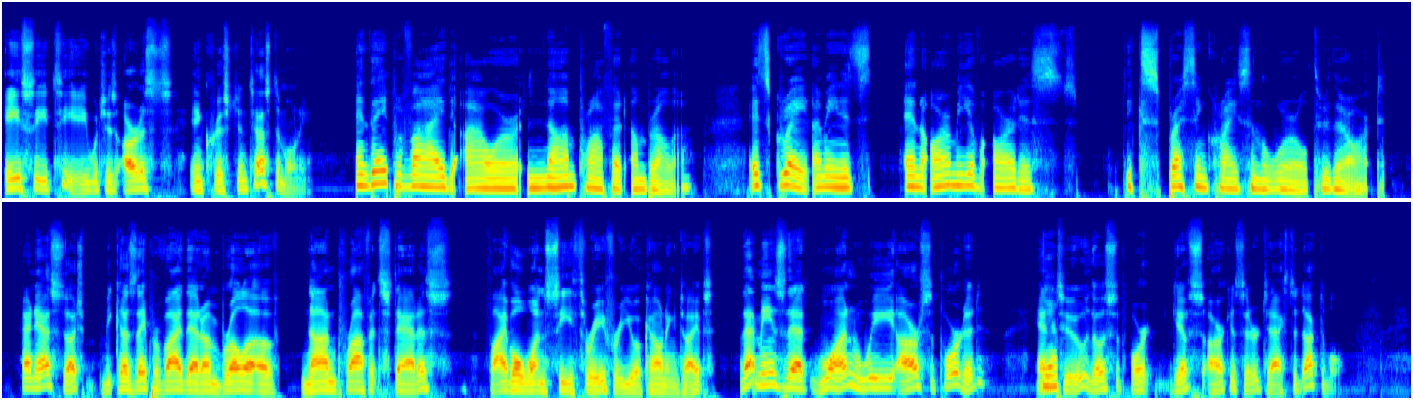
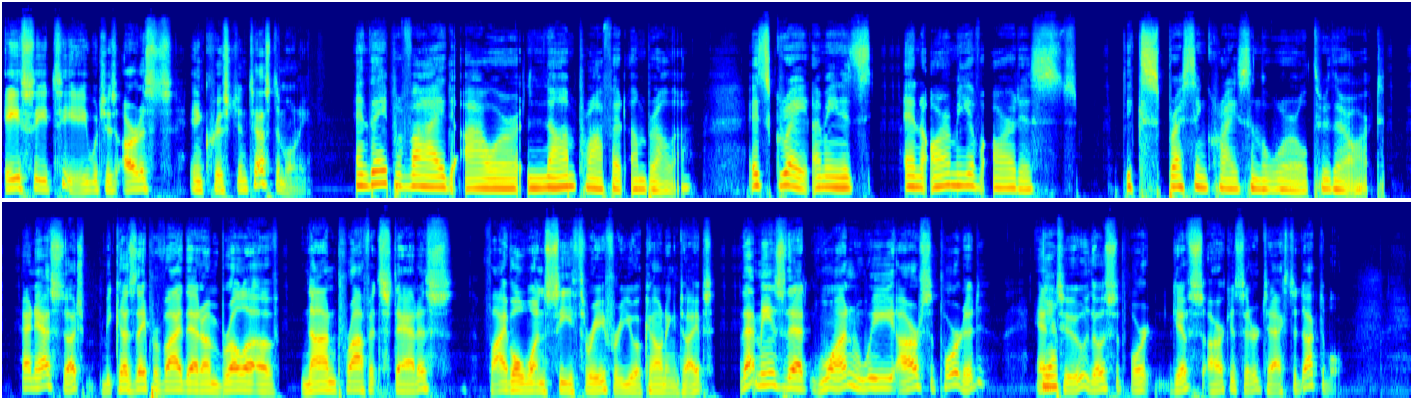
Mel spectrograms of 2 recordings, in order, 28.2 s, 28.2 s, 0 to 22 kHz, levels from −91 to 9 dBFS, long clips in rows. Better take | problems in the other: second | muffled; very; fading above 1 kHz

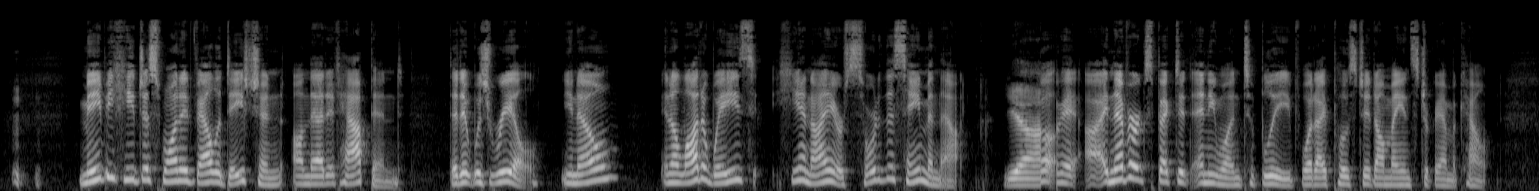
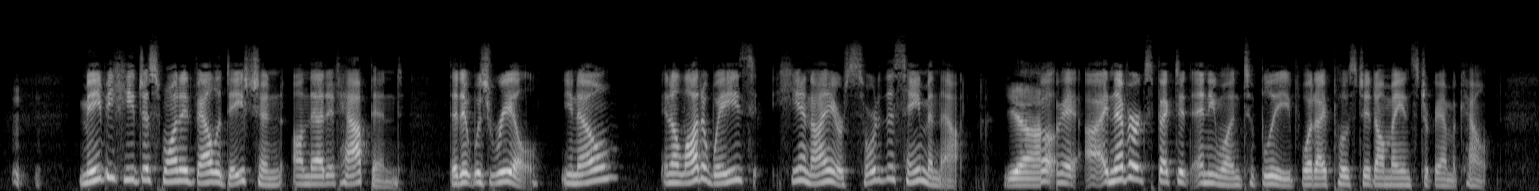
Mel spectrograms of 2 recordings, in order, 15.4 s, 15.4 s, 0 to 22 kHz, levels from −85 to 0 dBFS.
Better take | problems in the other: first | muffled; very slightly; fading above 4.5 kHz

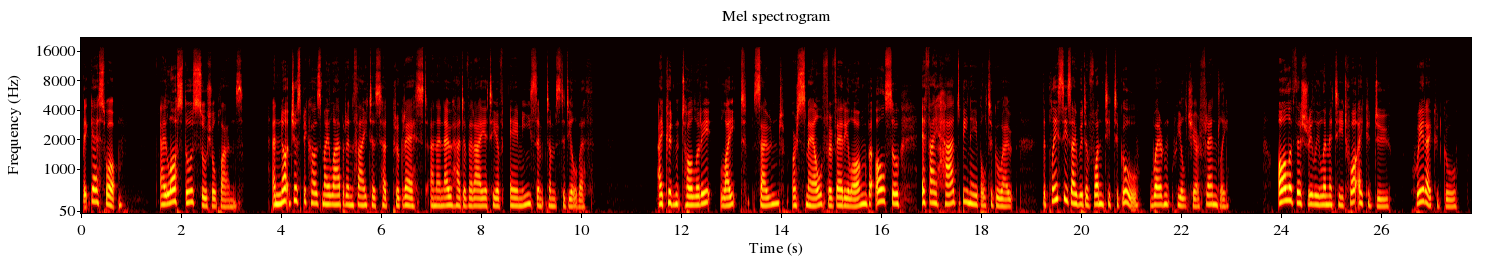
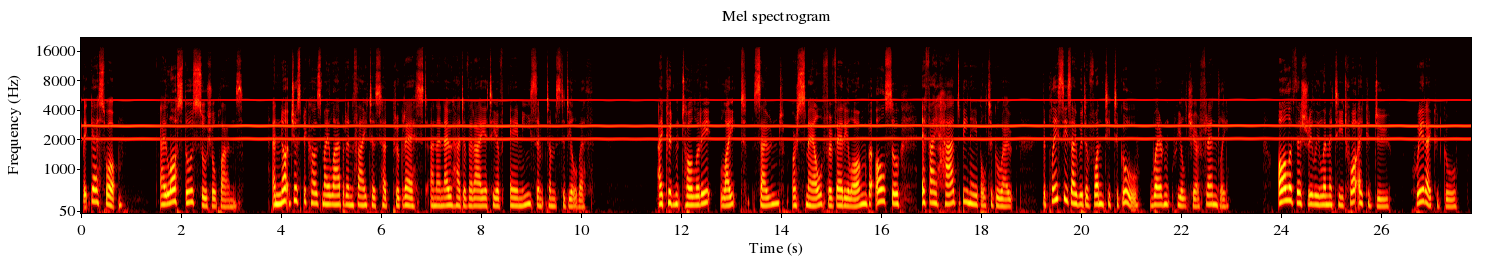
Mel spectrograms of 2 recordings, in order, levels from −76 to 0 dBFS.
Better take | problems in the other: first | high-pitched whine; loud; throughout; 3 kHz, 9 dB below the speech

